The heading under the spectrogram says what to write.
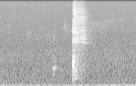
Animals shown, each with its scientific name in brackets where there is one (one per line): Black-throated Blue Warbler (Setophaga caerulescens)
